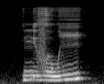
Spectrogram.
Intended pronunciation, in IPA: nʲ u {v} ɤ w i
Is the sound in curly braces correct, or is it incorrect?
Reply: correct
